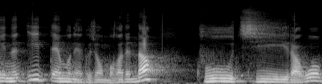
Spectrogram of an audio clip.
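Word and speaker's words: 굳이: 잘못 생각하지 마세요 그냥 디귿이 지읒으로 바뀌는 거야 그냥 알겠지 이거 어차피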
